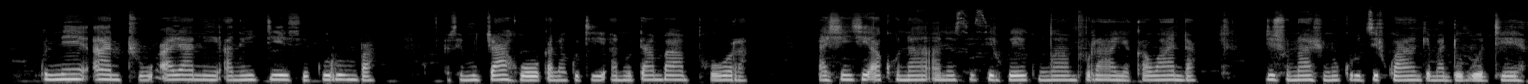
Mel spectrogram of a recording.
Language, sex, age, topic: Ndau, female, 18-24, health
